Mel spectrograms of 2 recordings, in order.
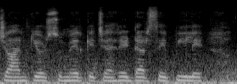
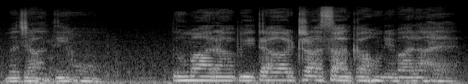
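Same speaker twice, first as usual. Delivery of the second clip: menacing ghostly voice, whispering then booming louder; eerie witch voice; 2 semitones higher, 5 dB louder than usual. Acted. A witch's voice on the phone threatens the father. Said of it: "एक बेहद डराने वाली आवाज".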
